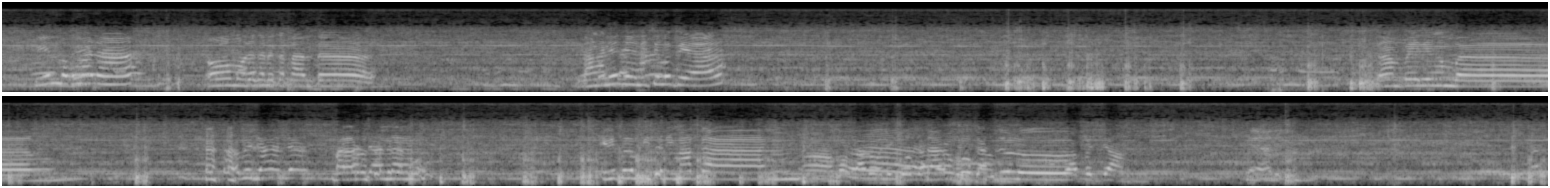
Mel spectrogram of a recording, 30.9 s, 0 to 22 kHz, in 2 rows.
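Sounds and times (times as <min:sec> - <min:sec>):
electric hand mixer running: 0:00.0 - 0:30.9
high-pitched voice vocalising: 0:12.7 - 0:13.5.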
